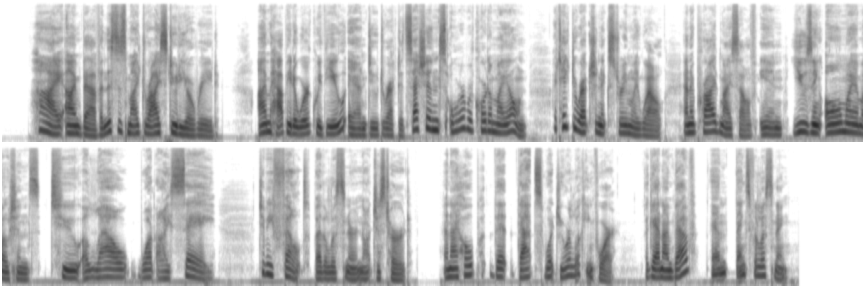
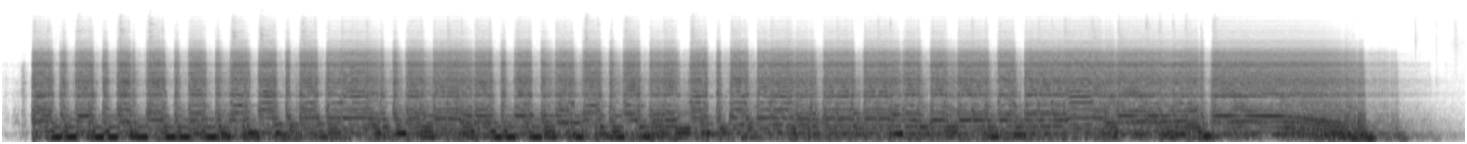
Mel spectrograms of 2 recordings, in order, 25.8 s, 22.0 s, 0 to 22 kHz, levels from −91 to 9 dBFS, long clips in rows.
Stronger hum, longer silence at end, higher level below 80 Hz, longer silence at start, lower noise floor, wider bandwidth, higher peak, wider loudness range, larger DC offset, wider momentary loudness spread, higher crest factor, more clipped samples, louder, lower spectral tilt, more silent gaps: neither; first, 1.05 s vs 0.85 s; second, -56 dBFS vs -36 dBFS; about the same, 0.5 s vs 0.45 s; first, under -90 dBFS vs -46 dBFS; first, over 20 kHz vs 6.8 kHz; second, -4 dBFS vs 0 dBFS; about the same, 5 LU vs 3 LU; neither; first, 10 LU vs 5 LU; about the same, 18 dB vs 14 dB; neither; second, -22 LUFS vs -14 LUFS; second, -4.5 dB/octave vs -8 dB/octave; neither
